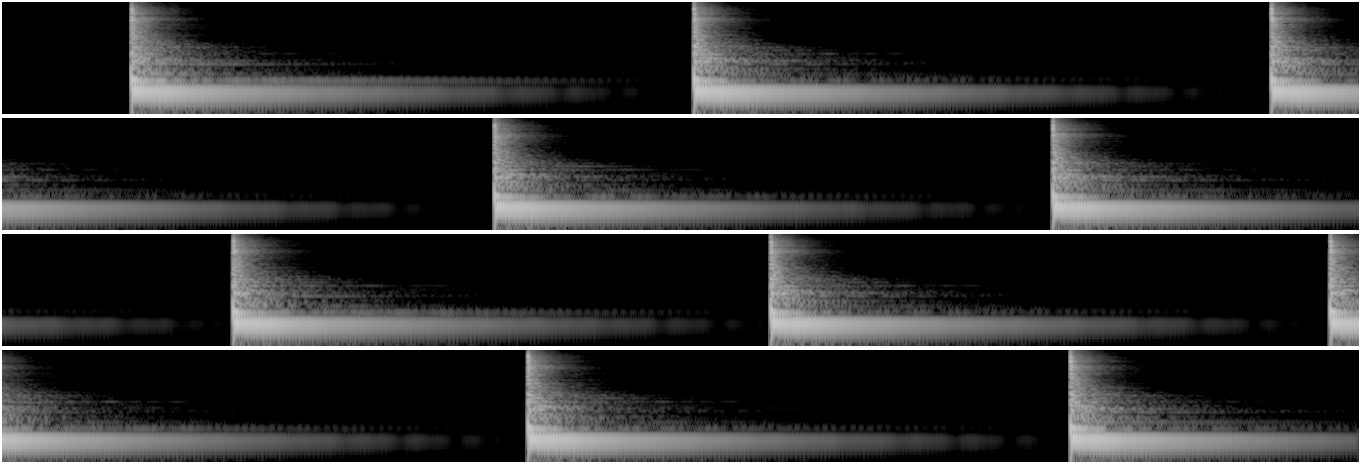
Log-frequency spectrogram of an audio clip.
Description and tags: Ganon Mid Tom
recording of a mid rack tom drum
